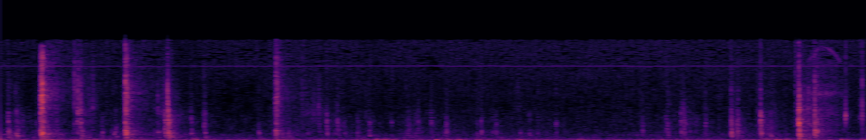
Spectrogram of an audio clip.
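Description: Typing a paragraph on a computer keyboard: quick, irregular bursts of close, crisp key clicks with brief pauses between runs, heard alone without talk.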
